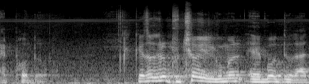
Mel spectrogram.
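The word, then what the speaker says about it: אפוד: 우리말로는 에봇이고요. 히브리 발음은 에포드입니다. 에포드.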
